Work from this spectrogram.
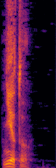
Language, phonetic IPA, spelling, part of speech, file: Russian, [ˈnʲetʊ], нету, particle / interjection, Ru-нету.ogg
- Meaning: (particle) there is no, there are no; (interjection) no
